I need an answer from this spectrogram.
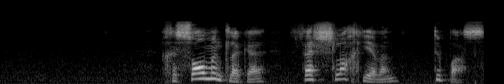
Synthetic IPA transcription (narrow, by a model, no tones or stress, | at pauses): χəsɑːməntləkə | færslɐχːiəvəŋ | tupɐ̰s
